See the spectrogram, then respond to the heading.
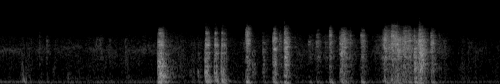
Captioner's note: utensils clatter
